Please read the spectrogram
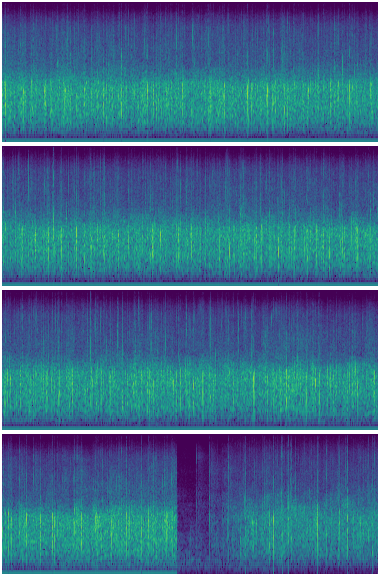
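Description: Audience applauding steadily at the end of a piece, with a brief sudden drop in level near the end before the clapping picks up again.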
